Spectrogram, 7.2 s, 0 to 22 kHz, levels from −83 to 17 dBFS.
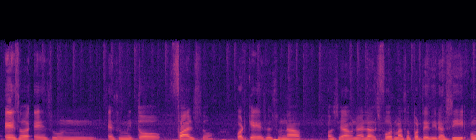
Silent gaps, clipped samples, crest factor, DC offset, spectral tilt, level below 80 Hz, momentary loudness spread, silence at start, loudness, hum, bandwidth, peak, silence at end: none; under 0.1%; 16 dB; under 0.1%; -5 dB/octave; -32 dBFS; 9 LU; 0 s; -23 LUFS; none; 16 kHz; -6 dBFS; 0 s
